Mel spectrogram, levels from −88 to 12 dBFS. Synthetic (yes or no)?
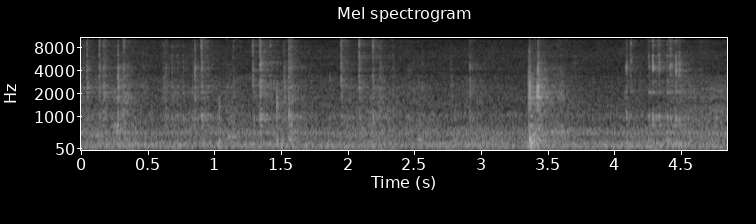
no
